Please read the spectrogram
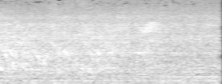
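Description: Arcade ambience: a steady wash of noise with faint electronic tones from the running video game machines.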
